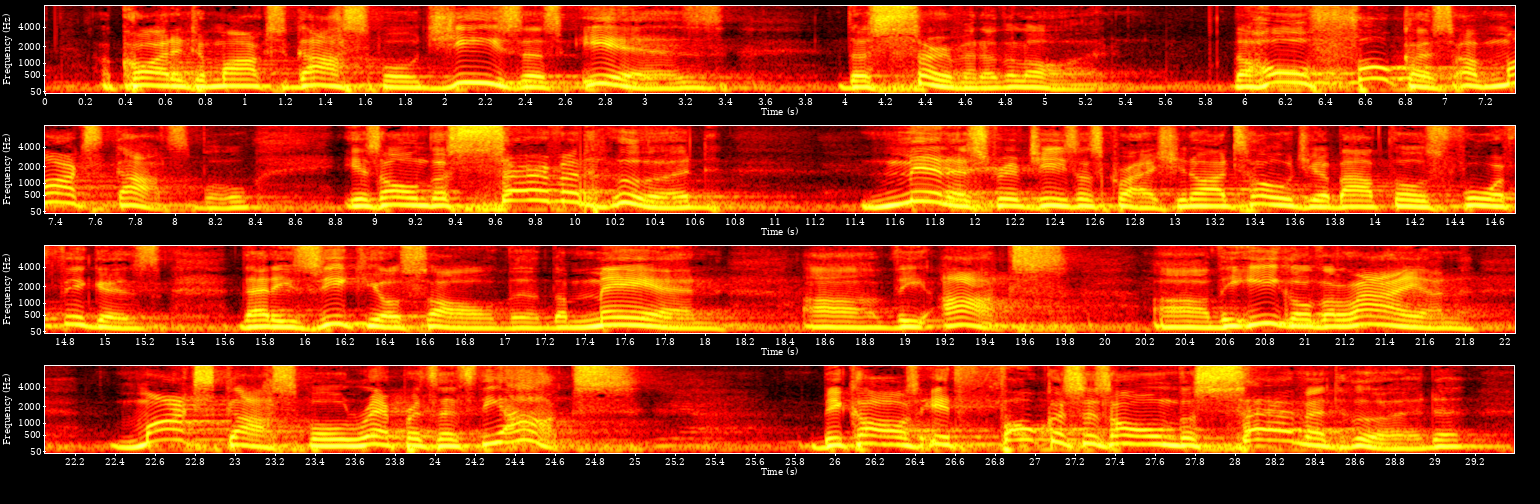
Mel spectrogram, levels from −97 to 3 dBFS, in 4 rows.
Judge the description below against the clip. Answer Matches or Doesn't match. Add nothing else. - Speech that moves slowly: Matches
